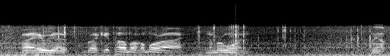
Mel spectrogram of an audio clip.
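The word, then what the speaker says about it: Brachypelma hamorii: Brachypelma homori. Homori is the proper pronunciation.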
